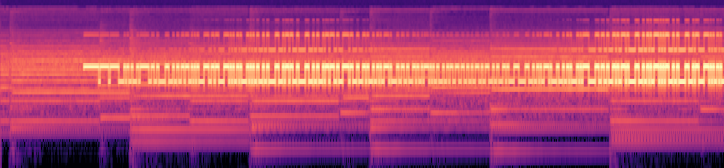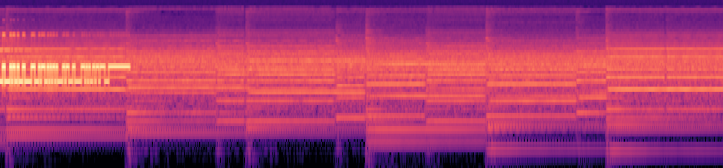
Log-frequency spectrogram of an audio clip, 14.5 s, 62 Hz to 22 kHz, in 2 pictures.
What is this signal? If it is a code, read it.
RTTY (75 baud, 850 Hz shift), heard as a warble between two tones, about 1700 Hz centre, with fading. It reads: IT PROPOSES THAT HUMAN BEINGS WILL NOT BE EXTINCT BY THOSE THREATS.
